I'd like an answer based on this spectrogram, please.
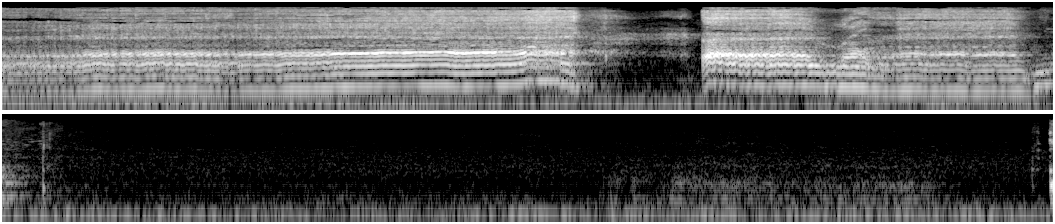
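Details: Niki, an angry Chihuahua, gives a wavering, whiny growl for about three seconds, pauses briefly, growls again for under two seconds, then falls quiet.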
